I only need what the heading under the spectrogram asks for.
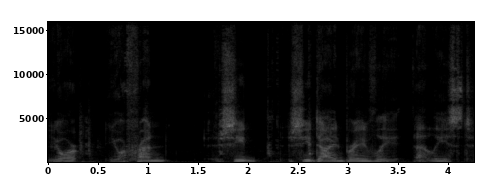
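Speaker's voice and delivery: slow, loud whisper that carries. A prisoner in the cell across the hallway calls over in loud whispers. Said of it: "like loud whispers".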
